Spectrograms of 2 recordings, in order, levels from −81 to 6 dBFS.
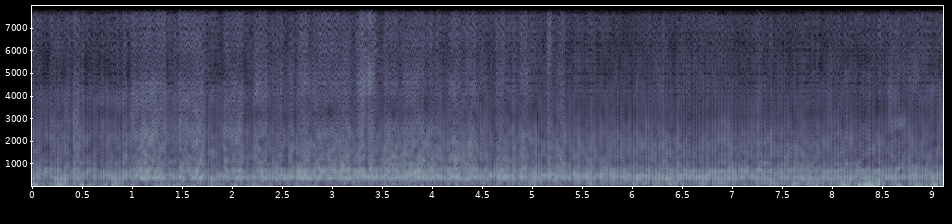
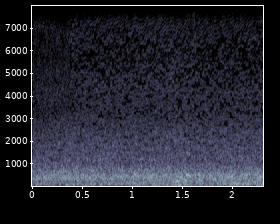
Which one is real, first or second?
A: second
